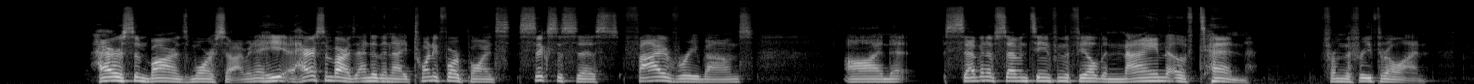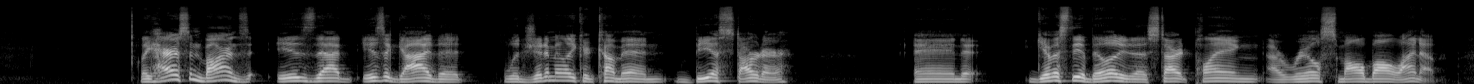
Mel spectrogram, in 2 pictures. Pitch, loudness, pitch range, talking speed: 140 Hz, -22 LUFS, 125-155 Hz, 130 wpm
